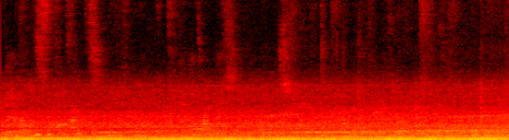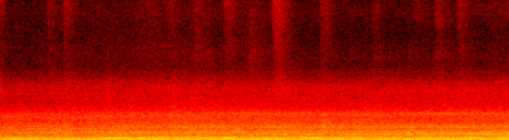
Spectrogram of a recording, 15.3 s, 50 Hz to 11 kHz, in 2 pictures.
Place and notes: Xindian Line (Taipei Metro), New Taipei City - Xindian Line
from Dapinglin to Xindian District Office, Zoom H4n+ Soundman OKM II
New Taipei City, Taiwan, 28 June 2012, 14:59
